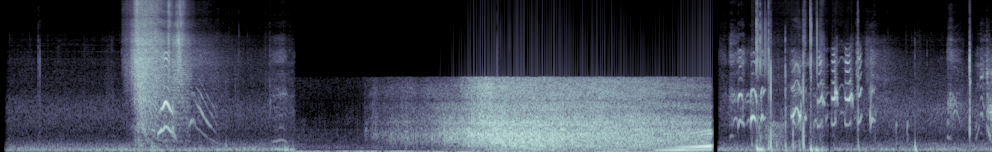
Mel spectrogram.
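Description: Model rocket's solid-fuel motor firing at launch: a loud, steady rushing hiss that starts about halfway through, runs for roughly five seconds and cuts off suddenly. Excited voices and clicks follow it.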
